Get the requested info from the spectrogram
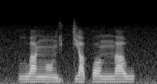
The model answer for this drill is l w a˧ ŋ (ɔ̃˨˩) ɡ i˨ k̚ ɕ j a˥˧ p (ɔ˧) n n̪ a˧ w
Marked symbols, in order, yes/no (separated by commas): yes, yes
